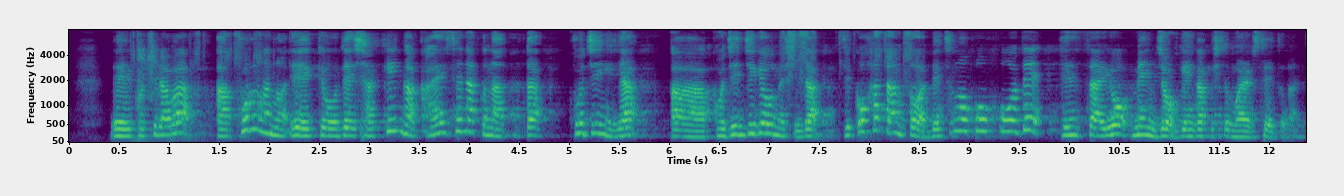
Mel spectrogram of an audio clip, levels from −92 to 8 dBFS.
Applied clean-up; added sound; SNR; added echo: neural mask model DeepFilterNet 3.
